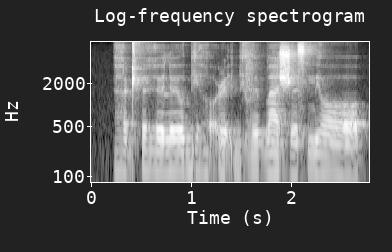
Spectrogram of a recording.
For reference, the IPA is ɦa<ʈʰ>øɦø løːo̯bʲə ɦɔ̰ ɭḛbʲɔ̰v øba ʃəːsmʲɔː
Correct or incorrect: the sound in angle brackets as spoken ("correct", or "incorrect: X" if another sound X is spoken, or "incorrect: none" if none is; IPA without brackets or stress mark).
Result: correct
